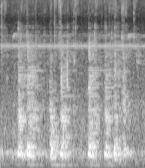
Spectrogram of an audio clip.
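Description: Faint, short animal calls, about four in two seconds, each a brief pitched note.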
